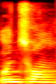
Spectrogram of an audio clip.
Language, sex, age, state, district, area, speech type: Bodo, female, 30-45, Assam, Chirang, rural, read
